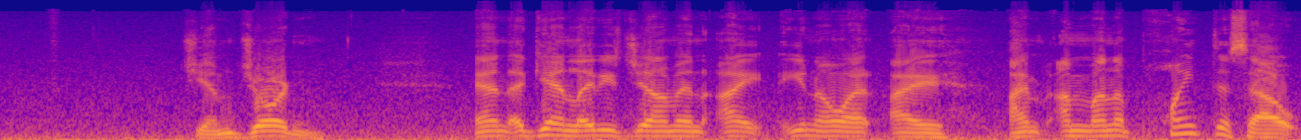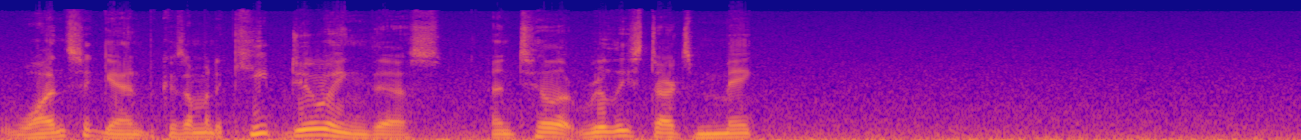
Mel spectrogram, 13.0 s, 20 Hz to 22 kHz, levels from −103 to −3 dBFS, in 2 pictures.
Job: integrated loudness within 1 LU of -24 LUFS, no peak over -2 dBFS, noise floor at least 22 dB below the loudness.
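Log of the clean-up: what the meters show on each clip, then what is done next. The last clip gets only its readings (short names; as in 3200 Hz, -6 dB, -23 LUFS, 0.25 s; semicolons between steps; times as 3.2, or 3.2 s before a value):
clipped 0.9%; flat tops at -20.5 dBFS; noise floor -45 dBFS; noise floor target -53 dBFS; loudness -30.5 LUFS; peak -20.5 dBFS; loudness target -24.0 LUFS
-> clip repair -20.5 dBFS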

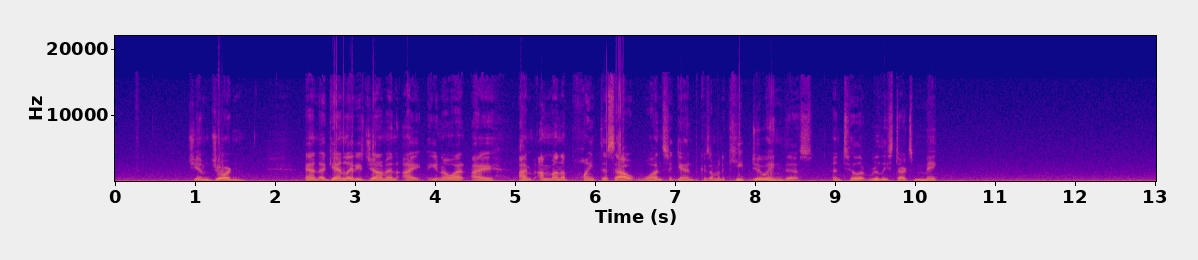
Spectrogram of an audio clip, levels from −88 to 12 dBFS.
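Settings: clipped 0.0%; noise floor -45 dBFS; noise floor target -52 dBFS
-> noise print and reduce 7 dB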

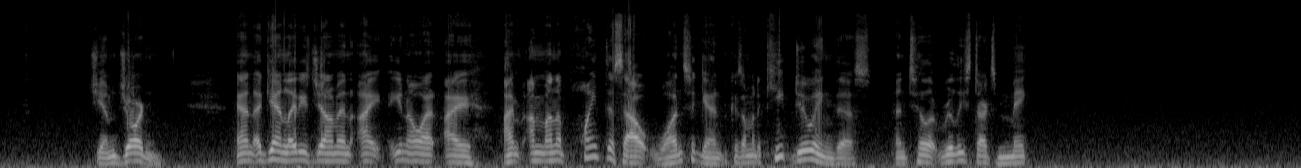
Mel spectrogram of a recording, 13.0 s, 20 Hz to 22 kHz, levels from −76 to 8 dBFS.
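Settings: noise floor -52 dBFS; loudness -29.5 LUFS; peak -11.5 dBFS; loudness target -24.0 LUFS
-> gain +5.5 dB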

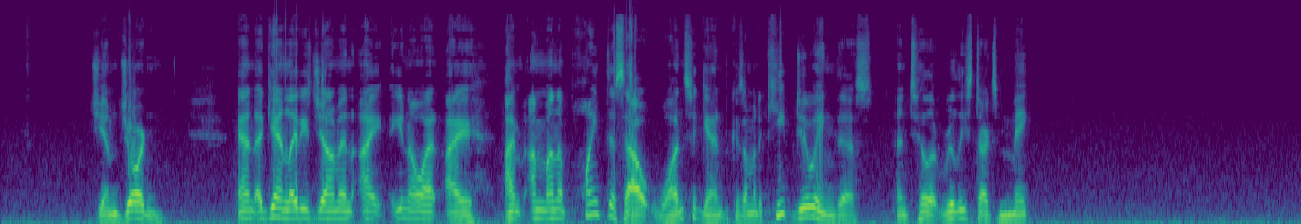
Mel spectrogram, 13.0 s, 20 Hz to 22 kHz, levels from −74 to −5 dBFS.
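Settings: loudness -24.0 LUFS; peak -6.0 dBFS; noise floor -46 dBFS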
